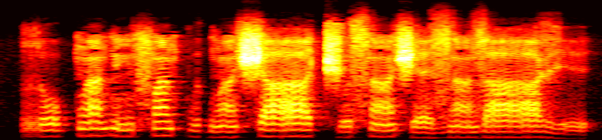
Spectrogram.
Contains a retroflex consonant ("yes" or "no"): no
